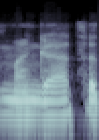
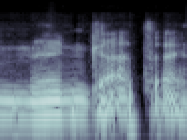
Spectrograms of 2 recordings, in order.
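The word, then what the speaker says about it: Mångata: in that period of Mangata than before. I pronounced that wrong as well, actually, just Felipe. It's fine. Terrible. So I think it's actually Mungata in Swedish.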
